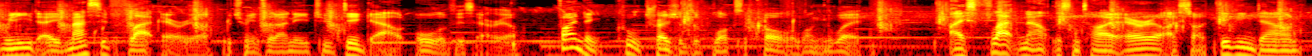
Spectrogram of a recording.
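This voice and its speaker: A man's voice: sits low, vocal fry. A man giving casual, conversational, jokey first-person narration of his video game play. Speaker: gaming video creator narrating gameplay. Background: music behind the voice.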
